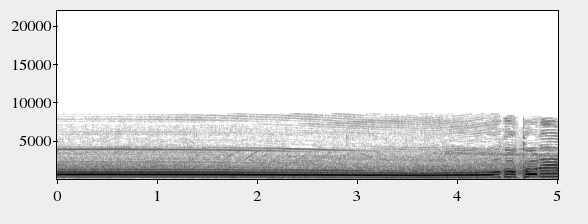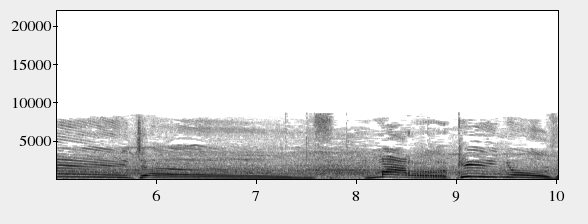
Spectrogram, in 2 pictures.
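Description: A football commentator's long drawn-out goal cry, one high note held steady for about four seconds and then sliding down. It is followed by several shorter excited shouts, each falling in pitch.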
